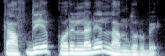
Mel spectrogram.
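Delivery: slow, chanted tajweed recitation; Quran recitation. Shown as a demonstration. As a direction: recite it melodically for students to follow. Teacher recites verse again.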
